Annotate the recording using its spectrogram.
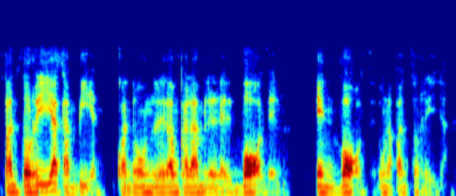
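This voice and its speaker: A man teaching a language class, slowly explaining pronunciation, repeating words and correcting his students. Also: medium pitch, little pitch movement, gravelly, mellow, husky, lo-fi sound. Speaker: Swedish teacher.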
